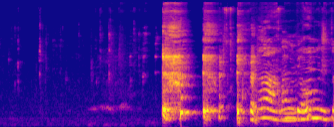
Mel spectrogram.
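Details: Feigned cough as a prank on the speaker's daughters: a few loud, harsh cough bursts running into voiced sounds; deliberately faked, not a real illness.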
